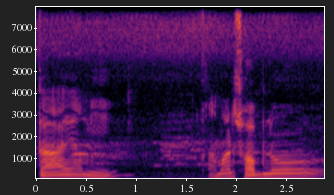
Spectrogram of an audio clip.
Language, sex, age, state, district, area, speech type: Bengali, male, 18-30, West Bengal, Darjeeling, urban, spontaneous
